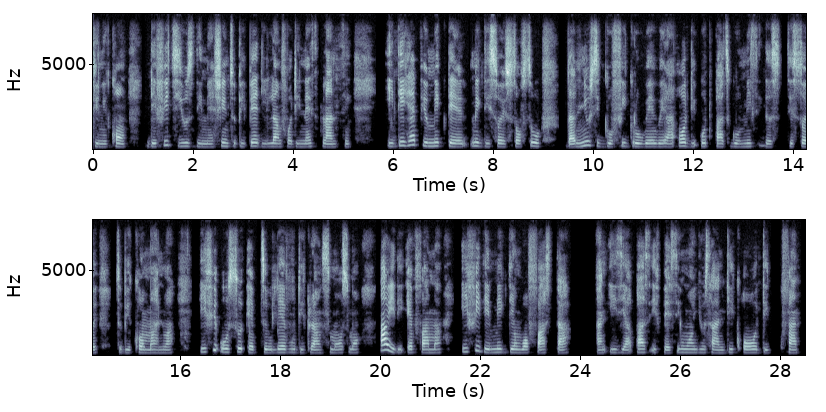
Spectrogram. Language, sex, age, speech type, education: Nigerian Pidgin, female, 46-60, spontaneous, tertiary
